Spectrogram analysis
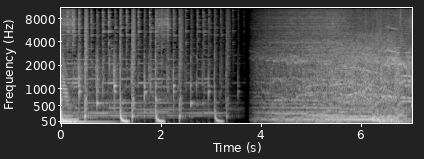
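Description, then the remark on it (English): A music track with punchy, rhythmic percussion cuts off abruptly, followed by a steady, dense wash of fake applause dubbed onto the record, holding fairly loud for the last few seconds. “I've forgotten there was fake applause.”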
